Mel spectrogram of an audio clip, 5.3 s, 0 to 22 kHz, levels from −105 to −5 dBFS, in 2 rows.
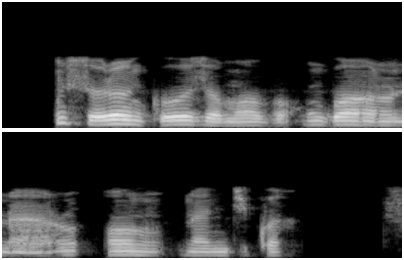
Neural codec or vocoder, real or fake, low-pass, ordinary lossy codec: vocoder, 22.05 kHz, 80 mel bands, Vocos; fake; 3.6 kHz; none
